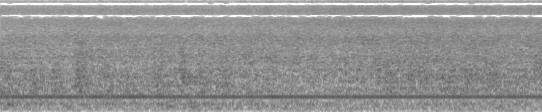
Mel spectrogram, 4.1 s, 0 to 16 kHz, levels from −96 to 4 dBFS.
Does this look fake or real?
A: real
